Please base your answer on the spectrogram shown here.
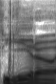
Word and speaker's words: gyro: Good pronunciation on both Giro and Fieri.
